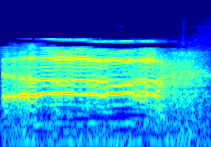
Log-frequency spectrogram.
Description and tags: kidney nr
First step on process of mangling sounds from phone sample pack. Noise reduction added.
male, pain, processed, scream, voice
